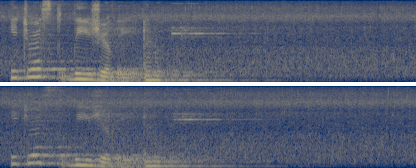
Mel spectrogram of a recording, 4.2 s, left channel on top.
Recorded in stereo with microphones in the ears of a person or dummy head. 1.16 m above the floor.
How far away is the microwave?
About 4 m.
